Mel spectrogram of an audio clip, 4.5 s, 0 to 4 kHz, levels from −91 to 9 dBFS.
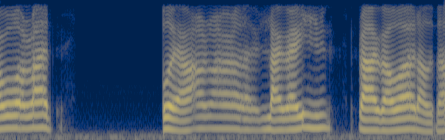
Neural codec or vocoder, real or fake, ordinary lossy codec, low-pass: autoencoder, 22.05 kHz, a latent of 192 numbers a frame, VITS, trained on many speakers; fake; none; 3.6 kHz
